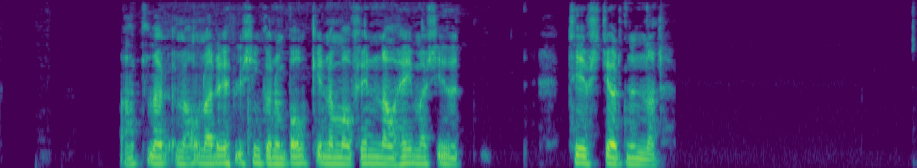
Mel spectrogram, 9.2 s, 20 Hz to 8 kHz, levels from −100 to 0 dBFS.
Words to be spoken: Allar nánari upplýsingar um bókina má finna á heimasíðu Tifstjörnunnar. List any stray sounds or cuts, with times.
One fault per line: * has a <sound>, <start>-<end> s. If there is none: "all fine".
all fine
